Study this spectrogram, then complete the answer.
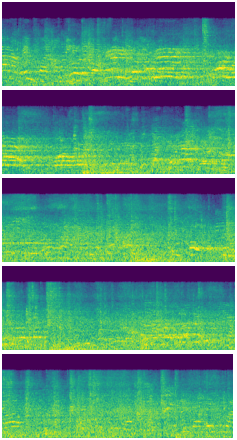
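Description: Spectators cheer and shout in an echoing rink.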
